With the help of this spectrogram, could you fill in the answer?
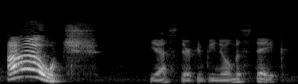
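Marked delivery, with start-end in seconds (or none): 0.1-1.0 very high, loud yelp of pain; shrieked, falling OUCH; cried ouch. A narrator's reading. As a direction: yelp as if jabbed by barbed wire. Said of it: "he stooped down and said".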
